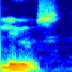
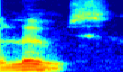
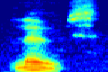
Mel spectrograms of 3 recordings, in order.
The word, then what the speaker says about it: Lewis: Lewis, mas se fosse uma pronúncia um pouquinho mais inglesa mesmo, seria Lewis, Lewis.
